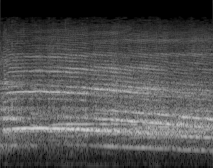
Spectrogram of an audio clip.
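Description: Several voices holding a long, drawn-out call that rises slightly in pitch and then slowly falls, without the breaks of ordinary speech.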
